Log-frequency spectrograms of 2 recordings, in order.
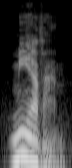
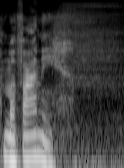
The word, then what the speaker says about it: Miavan: That is I always mispronounce Miavan. For some reason, I want to keep saying Mavani.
